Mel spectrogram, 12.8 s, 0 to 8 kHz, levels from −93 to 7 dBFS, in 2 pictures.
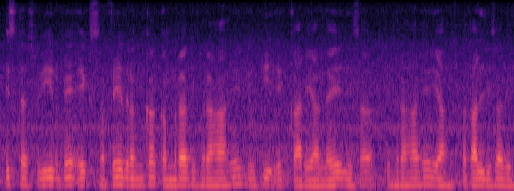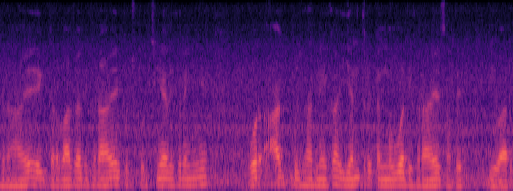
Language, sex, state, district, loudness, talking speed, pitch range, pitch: Hindi, male, West Bengal, Kolkata, -31 LUFS, 220 wpm, 100-110 Hz, 105 Hz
